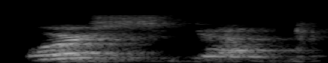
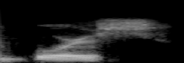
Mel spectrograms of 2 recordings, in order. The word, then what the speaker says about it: Borsch: Officers, Patman and Borska, did I say it right? Good morning. It's Officer Borsch.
